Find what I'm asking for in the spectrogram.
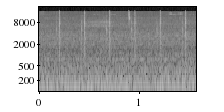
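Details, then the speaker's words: Happybuy 5 kW Chinese diesel heater newly installed in a cargo trailer tiny home, ramping up after start: crisp ticks about four a second from the fuel dosing pump over a low fan hum, fairly loud, lots of heat; normal operation. "sort of the ticking here. And we've got a lot of heat coming out. So I don't know if you can hear that, but it's kind of loud."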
